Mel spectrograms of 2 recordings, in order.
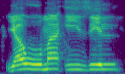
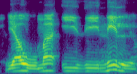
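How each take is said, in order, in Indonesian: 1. Perkataan ini berakhir dengan 'zil', tanpa bunyi 'n'. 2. Bunyi 'n' bersambung ke 'l', menjadi 'zinil'. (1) "itu cara bacaan yang salah lah" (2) "diletakkan di situ nun berbaris bawah"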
